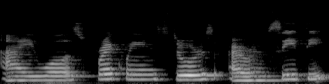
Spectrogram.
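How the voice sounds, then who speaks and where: Heard with audible room echo, a woman with a Colombian accent speaks very slowly at a fairly high pitch with ordinary pitch variation. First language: Spanish. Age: 20s. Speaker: university student. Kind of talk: self-introduction for English class. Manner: halting.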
